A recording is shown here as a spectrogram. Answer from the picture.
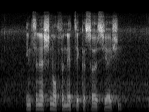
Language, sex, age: English, male, 22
